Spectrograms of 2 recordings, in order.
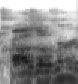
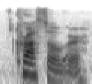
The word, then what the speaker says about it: Krozover: And today I'm here with, I want to say, sure I say it right, Krozover. Is that the correct way to say it? Crossover. Crossover. I put the Z in there.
